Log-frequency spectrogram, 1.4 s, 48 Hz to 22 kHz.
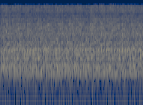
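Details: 2007 Honda Accord, just started after timing chain replacement (Melling kit) and valve adjustment, before warm-up and oil change: steady, even hiss-like idle with no knocking or ticking, no check engine light; normal idle.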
